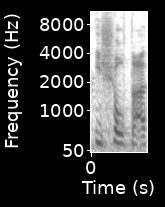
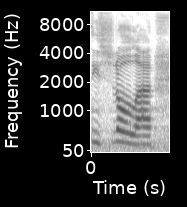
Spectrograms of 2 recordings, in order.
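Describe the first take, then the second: First: The t sound comes after the l sound. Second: The t sound comes before the l sound. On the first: The speaker calls it wrong. "and you're Isholta" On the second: The speaker calls it right. "it's Ishtola"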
